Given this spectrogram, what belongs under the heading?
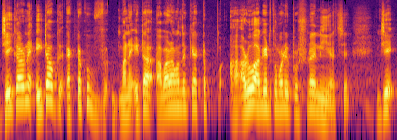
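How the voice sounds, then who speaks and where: Man explaining, slightly high-pitched. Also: animated, a little fast. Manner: thoughtful, explains with musical examples; mixes English phrases into his speech. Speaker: music producer guest. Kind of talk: explanatory interview talk.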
